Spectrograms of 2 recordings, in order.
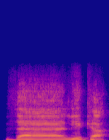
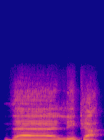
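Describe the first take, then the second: Both takes have the same delivery.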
